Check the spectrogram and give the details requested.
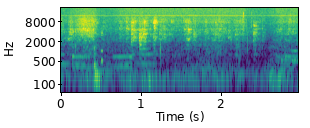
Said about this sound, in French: On entend l'eau qui coule. Ouais. Ah non, c'est là, il y a une gouttière derrière, alors il pleut. Il n'arrête pas de pleuvoir.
